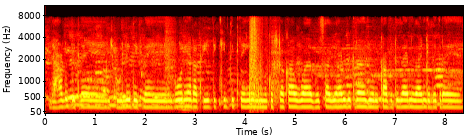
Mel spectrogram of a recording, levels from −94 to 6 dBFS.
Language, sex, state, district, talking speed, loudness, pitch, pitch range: Hindi, female, Bihar, Sitamarhi, 250 wpm, -17 LUFS, 205 Hz, 200-210 Hz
